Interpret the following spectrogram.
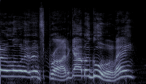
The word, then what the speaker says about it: gabagool: Gabagool, eh? Right? Just gotta say it like Tony Soprano.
